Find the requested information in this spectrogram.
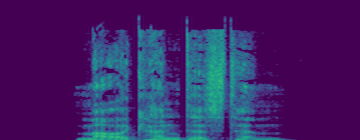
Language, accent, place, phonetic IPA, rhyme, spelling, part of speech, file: German, Germany, Berlin, [maʁˈkantəstəm], -antəstəm, markantestem, adjective, De-markantestem.ogg
- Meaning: strong dative masculine/neuter singular superlative degree of markant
